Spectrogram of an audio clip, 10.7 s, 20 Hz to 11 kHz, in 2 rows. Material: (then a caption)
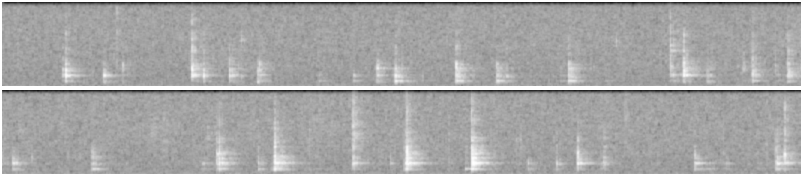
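Lacquered wood. A medium red lacquered wooden octagonal tray, hollow and empty, is tapped on its underside and rim with fingertips and metal rings. The result is a quiet, irregular stream of short, dry clicks with a ringing tone around 1.5 kHz and brief bright edges. The clicks are over a low background hiss.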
